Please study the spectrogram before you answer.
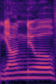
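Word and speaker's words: Yongnuo: and i don't know how to say this young nuo yeah yes that's it i have the same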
